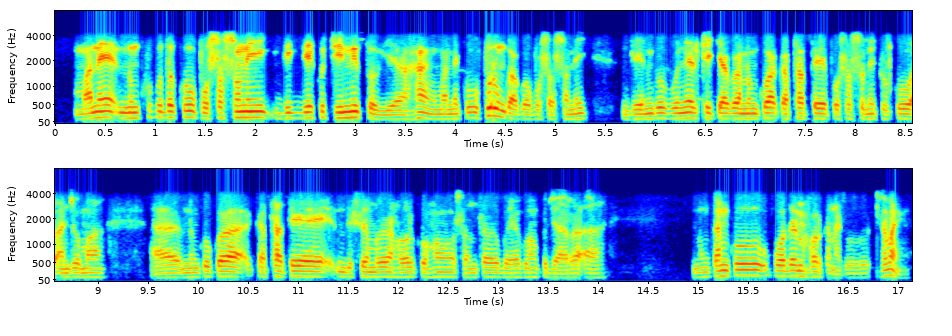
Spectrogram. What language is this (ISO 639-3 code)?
sat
